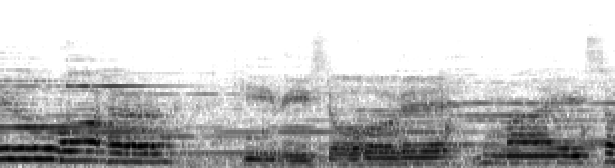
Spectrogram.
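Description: Handbell choir ringing sustained chords, the chord changing roughly every second.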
